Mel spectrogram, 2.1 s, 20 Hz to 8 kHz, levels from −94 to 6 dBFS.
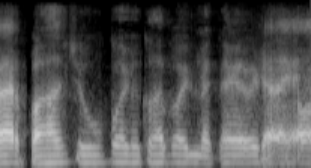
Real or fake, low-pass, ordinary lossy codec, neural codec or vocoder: fake; 7.2 kHz; AAC, 32 kbps; codec, 24 kHz, 1.5 kbps, HILCodec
